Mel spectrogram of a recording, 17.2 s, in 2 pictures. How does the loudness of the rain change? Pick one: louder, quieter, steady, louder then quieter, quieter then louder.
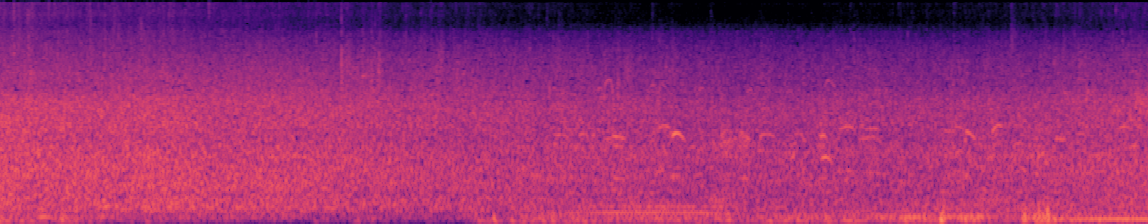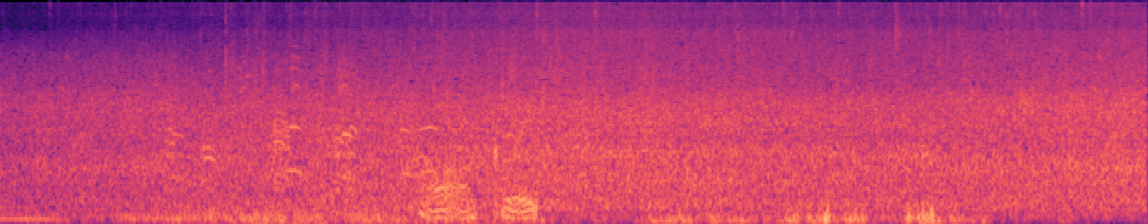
quieter then louder.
